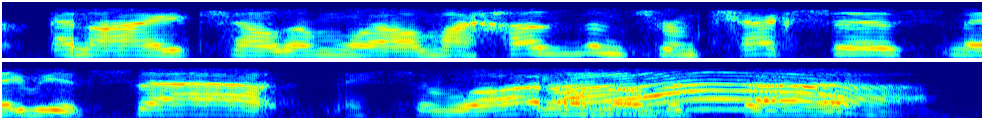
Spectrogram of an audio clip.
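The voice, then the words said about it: Mixed New England, Southern, Australian, English accent. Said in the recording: “you've got, like, the perfect meld of New England / South / Australian / England. It's just a very cool accent ... you don't sound like a Marylander”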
